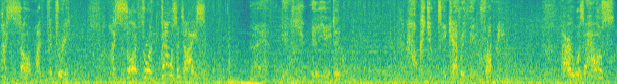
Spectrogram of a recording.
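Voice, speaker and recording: A man's voice: extremely high pitch, sing-song, unhurried, long pauses, heavily acted. A man playing a grandiose, vengeful, ruined alien house leader in a video game, with theatrical declamation. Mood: anguished fury. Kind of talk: dramatic video game acting. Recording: loud music over the voice.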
